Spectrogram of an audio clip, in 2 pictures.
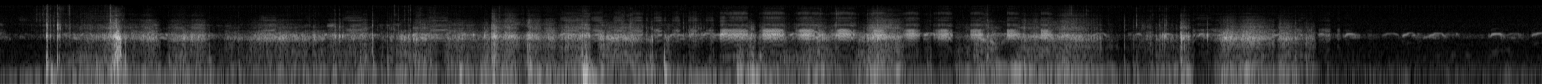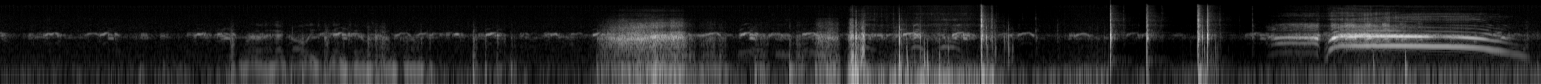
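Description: A large flock of geese calling continuously overhead, a dense chorus of honks. It is joined by a few sharp cracks in the last several seconds.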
